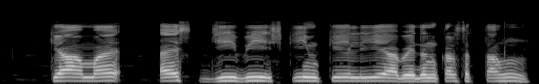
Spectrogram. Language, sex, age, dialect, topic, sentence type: Hindi, male, 31-35, Awadhi Bundeli, banking, question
